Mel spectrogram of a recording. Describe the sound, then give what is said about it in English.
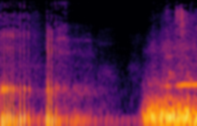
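Someone imitates a snore: two short, rattling, fluttering snorts, a brief hush, then a rough, breathy rush of air. “Wow, that's a good snore noise.”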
